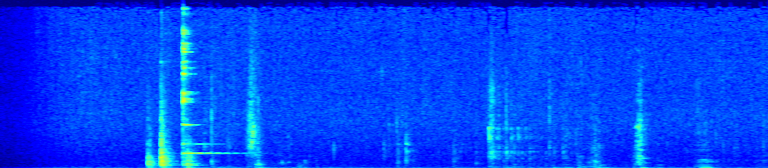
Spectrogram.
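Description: Handling clinks and knocks as the lid is pulled off a blender jar and a drinking glass is set down on a stone counter: a string of separate knocks, the loudest cluster about a second and a half in, followed by a short ringing tone, then lighter taps.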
